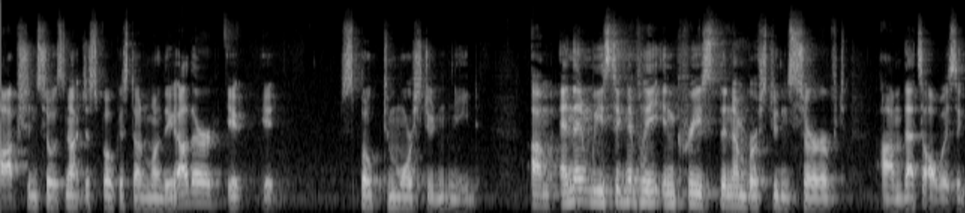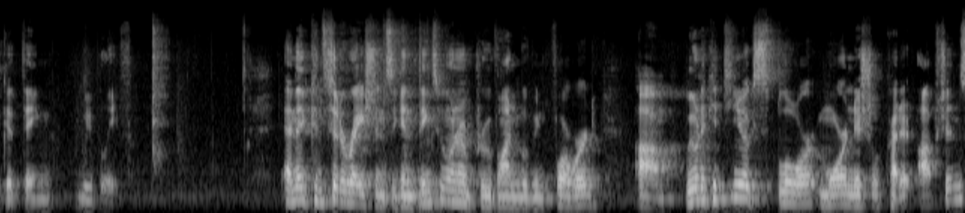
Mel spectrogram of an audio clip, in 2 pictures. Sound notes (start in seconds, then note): none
